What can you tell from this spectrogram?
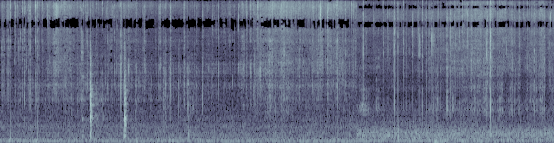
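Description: Egg-dipped slices frying in oil in a pan, a steady sizzle that swells about seven seconds in, with a few sharp clicks of metal tongs against the pan.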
